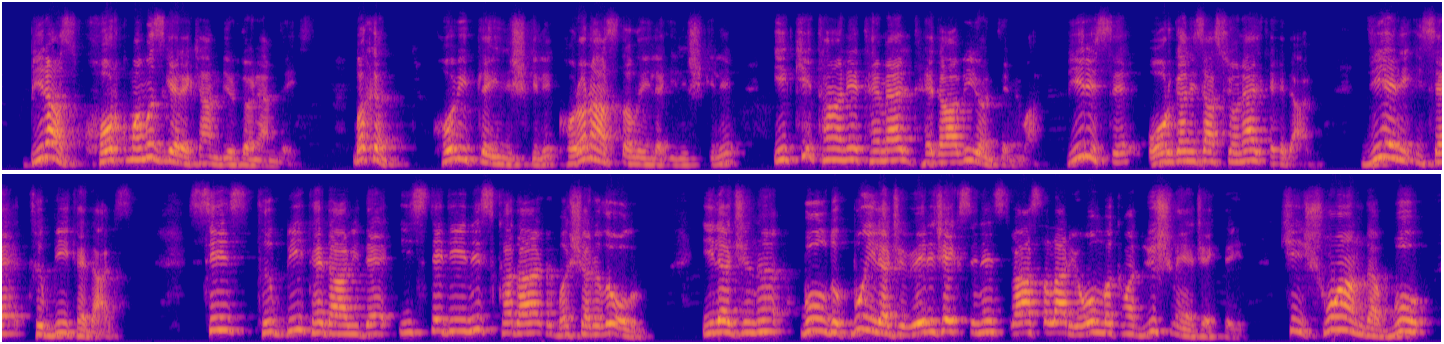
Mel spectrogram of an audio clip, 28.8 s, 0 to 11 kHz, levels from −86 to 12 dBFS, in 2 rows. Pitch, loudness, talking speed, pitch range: 200 Hz, -21 LUFS, 95 wpm, 170-225 Hz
